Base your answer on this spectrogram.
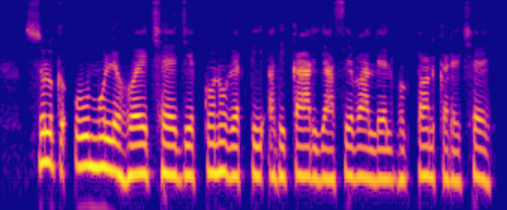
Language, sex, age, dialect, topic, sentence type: Maithili, male, 18-24, Eastern / Thethi, banking, statement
